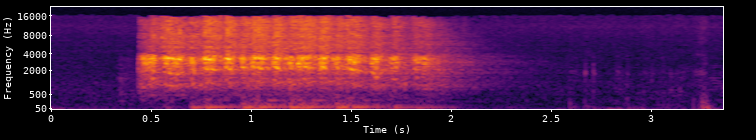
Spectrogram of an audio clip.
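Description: A motorcycle's electric starter, engaged by pressing the starter button after the key and gas are turned on, whirs loudly for about a second before the engine catches and rumbles briefly, then settles down, with no talking.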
